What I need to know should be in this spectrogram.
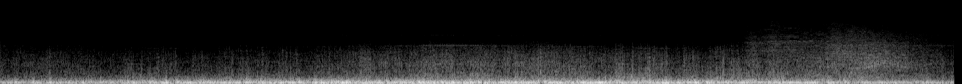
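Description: Spaceship engines rumble deeply and steadily.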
